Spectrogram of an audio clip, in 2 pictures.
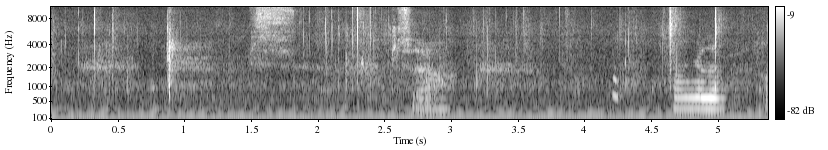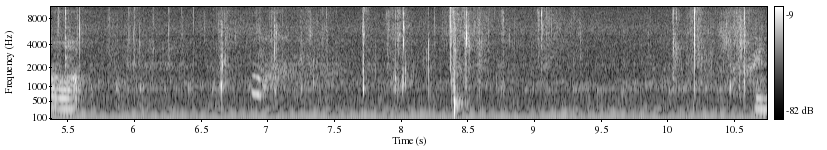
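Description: Sticky lotion-softened slime being stretched and squeezed by hand, making scattered small clicks and pops, over a steady low hum.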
